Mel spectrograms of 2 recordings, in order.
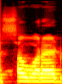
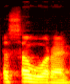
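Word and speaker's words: tsavorite: एक को हम बोलते हैं सबवराइट गार्नेट, टी से शुरू होता है लेकिन टी यहाँ पे साइलेंट होता है। अक्सर लोग यहाँ पे भी प्रोनाउंसिएशन में गलती कर देते हैं, वो टसवराइट बोलते हैं, हालांकि ये सबवराइट गार्नेट है।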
